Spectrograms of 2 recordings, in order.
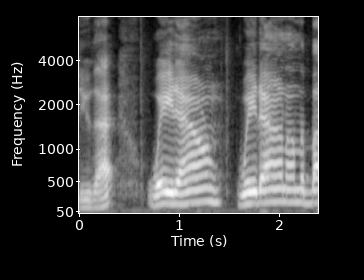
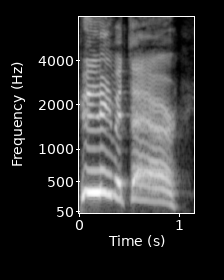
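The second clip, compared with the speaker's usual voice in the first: mock shopkeeper's mild yell, pitched up; 6 semitones higher than usual. Retelling a store clerk who yells from behind the counter: imitating a clerk yelling. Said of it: "He's yelling at me".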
